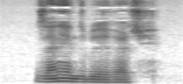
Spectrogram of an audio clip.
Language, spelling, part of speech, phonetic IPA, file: Polish, zaniedbywać, verb, [ˌzãɲɛdˈbɨvat͡ɕ], LL-Q809 (pol)-zaniedbywać.wav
